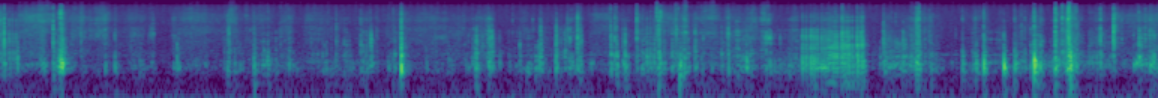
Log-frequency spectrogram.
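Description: Scissors cut into the plastic packaging of an Addams Family Polly Pocket compact, producing close, irregular snips, crinkles and rustles with brief louder crackling bursts.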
